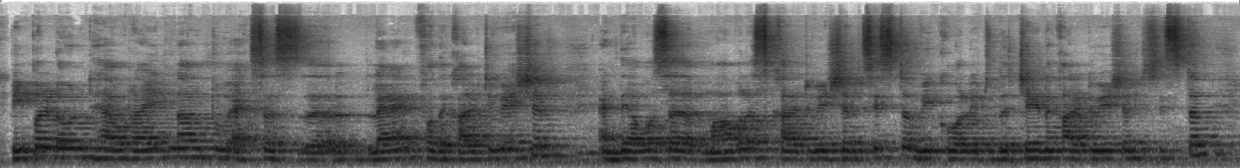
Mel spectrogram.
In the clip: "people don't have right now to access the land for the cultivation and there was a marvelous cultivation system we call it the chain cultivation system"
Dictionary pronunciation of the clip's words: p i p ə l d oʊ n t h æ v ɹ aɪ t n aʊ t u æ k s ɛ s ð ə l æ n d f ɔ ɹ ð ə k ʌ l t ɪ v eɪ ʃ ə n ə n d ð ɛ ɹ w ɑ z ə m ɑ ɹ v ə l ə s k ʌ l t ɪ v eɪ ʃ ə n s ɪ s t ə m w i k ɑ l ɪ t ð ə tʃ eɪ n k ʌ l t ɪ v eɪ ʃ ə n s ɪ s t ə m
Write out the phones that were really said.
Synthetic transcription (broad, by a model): p i p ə l d oʊ n t h æ v ɹ aɪ t n aʊ t u æ k s ɛ s l æ n d f ɔ ɹ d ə k ʌ l t ɪ v eɪ ʃ ə n ə n d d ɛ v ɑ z ə m ɑ ɹ v ə l ə s k ʌ l t ɪ v eɪ ʃ ə n s ɪ s t ə m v i k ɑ l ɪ t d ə tʃ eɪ n k ʌ l t ɪ v eɪ ʃ ə n s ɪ s t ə m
